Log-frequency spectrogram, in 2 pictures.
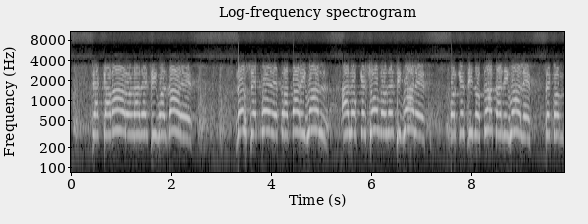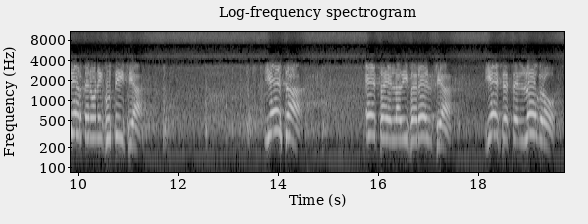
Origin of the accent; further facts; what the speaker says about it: Los Sauces, La Rioja, Argentina; nací en Los Sauces, crecí en Los Sauces, y es un pueblo chico, pero tiene un corazón grande y me siento orgulloso de él.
